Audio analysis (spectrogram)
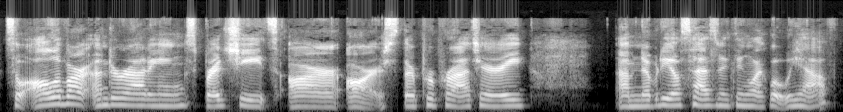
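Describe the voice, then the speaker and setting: A woman's voice: on the low side, brisk, bright, forceful tone, dry recording. A woman in her forties, a real estate investor answering interview questions in a chatty way, with many "um"s and self-corrections.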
